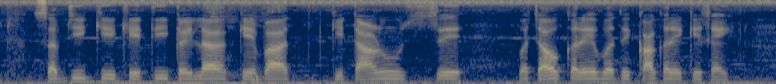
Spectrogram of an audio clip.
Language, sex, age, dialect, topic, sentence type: Bhojpuri, male, 18-24, Western, agriculture, question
